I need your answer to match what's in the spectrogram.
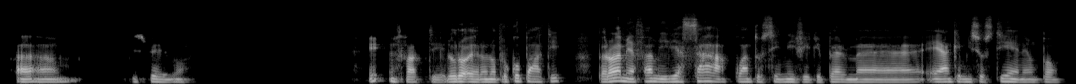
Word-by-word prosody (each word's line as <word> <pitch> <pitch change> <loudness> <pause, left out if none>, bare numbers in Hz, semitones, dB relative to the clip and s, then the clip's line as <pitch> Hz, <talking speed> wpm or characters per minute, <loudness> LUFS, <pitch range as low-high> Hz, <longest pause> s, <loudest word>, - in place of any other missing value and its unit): Ah-ah. 120 -1 +2
Mh, 65 +2 -8 0.5
ti 120 - -11
spiego. 115 -2 -4 1.8
I - - -3
infatti 115 -4 -2
loro 130 +1 +5
erano 120 -1 +3
preoccupati, 130 +3 -2 0.3
però 125 +2 +3
la 160 - +10
mia 130 -5 +3
famiglia 130 0 +1
sa 130 -1 +1
quanto 125 -1 -1
significhi 115 0 -4
per 115 0 -2
me 110 0 -1
e 125 - -1
anche 125 +1 +3
mi 120 0 -3
sostiene 120 0 -2
un 110 -1 -6
po'. 110 -1 -6
120 Hz, 135 wpm, -25 LUFS, 115-125 Hz, 1.8 s, la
